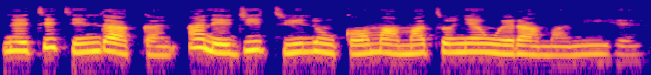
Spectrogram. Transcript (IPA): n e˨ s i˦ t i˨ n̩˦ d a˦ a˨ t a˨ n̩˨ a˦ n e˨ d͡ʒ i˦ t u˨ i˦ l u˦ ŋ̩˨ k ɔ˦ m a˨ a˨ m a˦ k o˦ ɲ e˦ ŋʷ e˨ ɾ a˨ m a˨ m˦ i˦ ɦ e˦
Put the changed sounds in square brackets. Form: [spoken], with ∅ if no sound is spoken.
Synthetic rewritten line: n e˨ [t] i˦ t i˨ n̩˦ d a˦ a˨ [k] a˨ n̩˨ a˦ n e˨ d͡ʒ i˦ t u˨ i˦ l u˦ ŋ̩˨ k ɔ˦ m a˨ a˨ m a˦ [t] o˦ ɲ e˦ ŋʷ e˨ ɾ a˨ m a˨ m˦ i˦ ɦ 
